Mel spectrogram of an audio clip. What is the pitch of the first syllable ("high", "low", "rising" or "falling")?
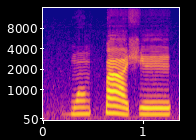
high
